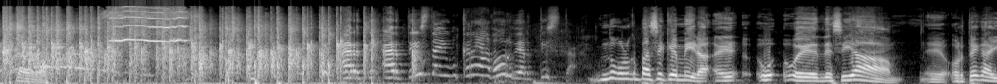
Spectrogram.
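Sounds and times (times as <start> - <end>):
loud audience applause: 0.0 - 3.8
speech: 0.2 - 0.7, 4.5 - 9.9.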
